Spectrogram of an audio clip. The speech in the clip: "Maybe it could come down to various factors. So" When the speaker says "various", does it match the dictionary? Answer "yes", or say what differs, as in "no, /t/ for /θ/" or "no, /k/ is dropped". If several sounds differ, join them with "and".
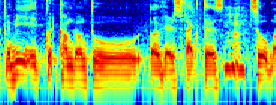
yes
